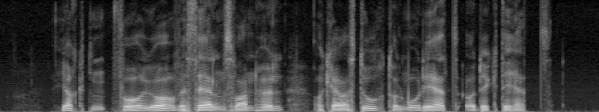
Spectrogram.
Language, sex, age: Norwegian, male, 19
